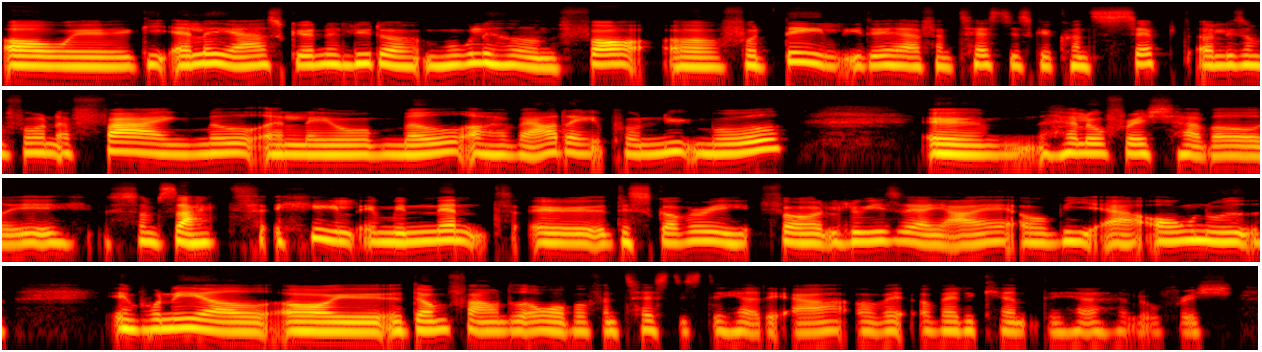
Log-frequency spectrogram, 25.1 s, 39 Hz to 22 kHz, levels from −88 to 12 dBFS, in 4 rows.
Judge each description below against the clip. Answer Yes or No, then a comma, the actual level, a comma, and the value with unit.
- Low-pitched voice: No, medium, 180 Hz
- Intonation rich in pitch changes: No, average, 2.8 semitones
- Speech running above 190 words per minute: No, average, 175 wpm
